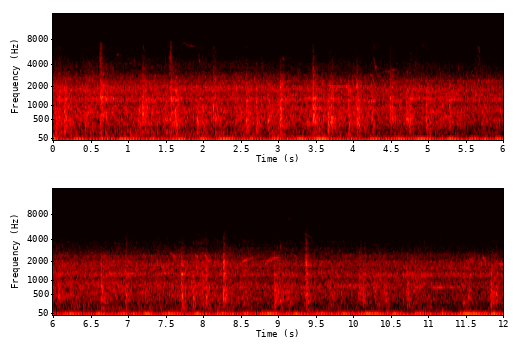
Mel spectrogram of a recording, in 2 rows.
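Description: Train of empty coaches hauled by an M7 class 0-4-4T steam tank engine running on the rails, with irregular clicks of wheels over rail joints, gradually fading.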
